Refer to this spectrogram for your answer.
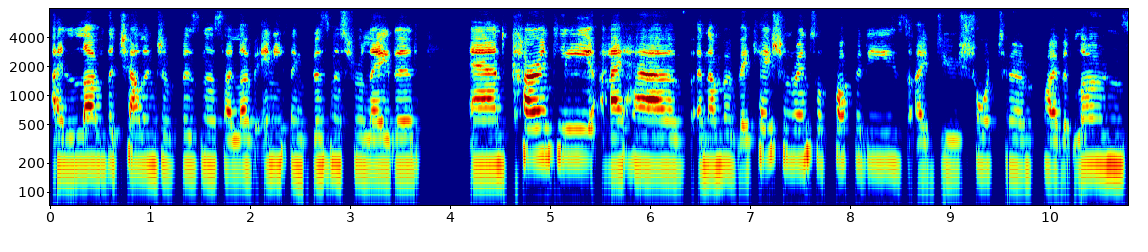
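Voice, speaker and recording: A woman speaks in a South African accent with a medium, somewhat breathy voice. Her pace is moderate and her intonation fairly even. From South Africa, Johannesburg. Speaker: entrepreneur, workshop speaker. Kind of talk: presentation.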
